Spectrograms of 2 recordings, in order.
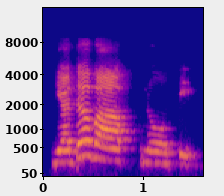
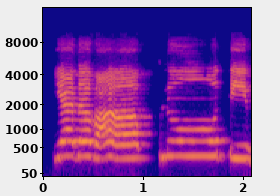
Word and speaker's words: यदवाप्नोति: Yadavapnoti. Yadavapnoti va and pno both long.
